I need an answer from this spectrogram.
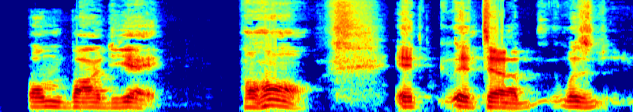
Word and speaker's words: Bombardier: Bombardier.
